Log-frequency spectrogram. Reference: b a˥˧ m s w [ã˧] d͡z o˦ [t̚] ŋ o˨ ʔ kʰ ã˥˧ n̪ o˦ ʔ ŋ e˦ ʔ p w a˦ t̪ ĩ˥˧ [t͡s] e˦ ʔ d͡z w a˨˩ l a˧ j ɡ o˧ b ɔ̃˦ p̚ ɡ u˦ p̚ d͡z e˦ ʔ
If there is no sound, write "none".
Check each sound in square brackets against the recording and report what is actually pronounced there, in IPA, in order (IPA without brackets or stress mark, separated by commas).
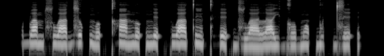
a˧, k̚, t̪ʰ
